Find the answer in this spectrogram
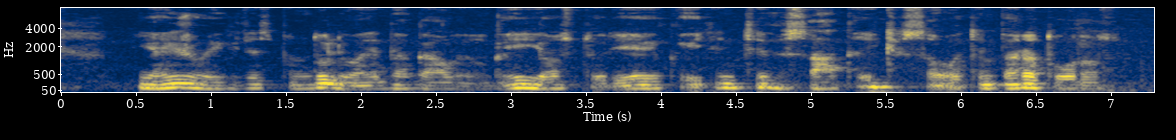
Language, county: Lithuanian, Kaunas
